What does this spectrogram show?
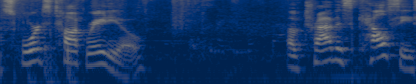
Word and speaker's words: Kelce: You know, I heard just today on Sports Talk Radio of Travis Kelce saying on a podcast that his last name is actually pronounced Kels.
